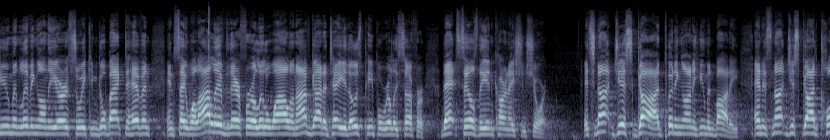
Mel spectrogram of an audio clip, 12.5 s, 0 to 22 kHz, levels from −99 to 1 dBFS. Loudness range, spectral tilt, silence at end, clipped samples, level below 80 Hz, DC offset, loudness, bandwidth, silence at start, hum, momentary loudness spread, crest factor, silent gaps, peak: 5 LU; -4 dB/octave; 0 s; under 0.1%; -70 dBFS; under 0.1%; -28 LUFS; 15.5 kHz; 0 s; none; 11 LU; 18 dB; none; -10 dBFS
